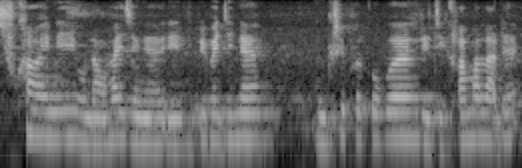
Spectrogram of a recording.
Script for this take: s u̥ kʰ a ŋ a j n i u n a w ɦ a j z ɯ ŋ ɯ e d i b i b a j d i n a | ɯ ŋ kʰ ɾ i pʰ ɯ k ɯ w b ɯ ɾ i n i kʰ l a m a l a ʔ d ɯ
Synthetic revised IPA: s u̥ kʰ a ŋ a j n i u n a w ɦ a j z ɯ ŋ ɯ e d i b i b a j d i n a | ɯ ŋ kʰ ɾ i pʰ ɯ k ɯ w b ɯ ɾ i d i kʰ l a m a l a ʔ d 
